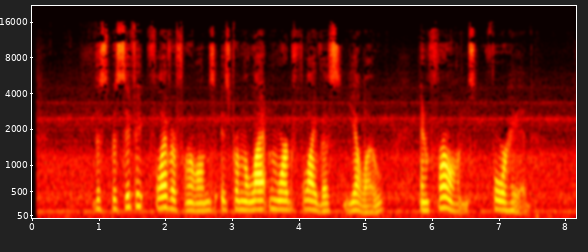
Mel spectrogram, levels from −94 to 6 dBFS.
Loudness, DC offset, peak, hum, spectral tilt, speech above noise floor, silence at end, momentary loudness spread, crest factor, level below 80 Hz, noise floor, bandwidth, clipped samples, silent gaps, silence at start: -21 LUFS; under 0.1%; 0 dBFS; none; -5.5 dB/octave; 23 dB; 0 s; 15 LU; 22 dB; -58 dBFS; -44 dBFS; 16 kHz; under 0.1%; none; 0.05 s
